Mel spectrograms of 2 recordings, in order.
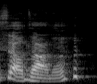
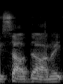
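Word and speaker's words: Saldaña: was about to say her name is not Zoe salana her name has always been Zoe saana even when she wore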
